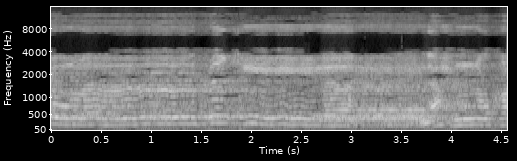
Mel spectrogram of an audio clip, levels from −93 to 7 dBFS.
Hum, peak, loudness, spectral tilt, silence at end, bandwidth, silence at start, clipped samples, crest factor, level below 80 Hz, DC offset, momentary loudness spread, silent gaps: none; 0 dBFS; -14 LUFS; -2 dB/octave; 0 s; 16 kHz; 0 s; under 0.1%; 14 dB; -52 dBFS; 0.3%; 3 LU; none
